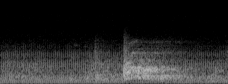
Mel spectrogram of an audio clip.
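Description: A sudden sharp strike about a second in, as two karate fighters clash in sparring, ringing briefly in the hall. It plays over a steady electrical hum from the old tape recording.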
